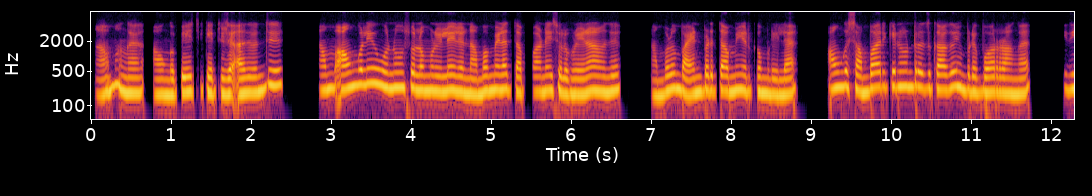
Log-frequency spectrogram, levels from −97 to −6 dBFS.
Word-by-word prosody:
ஆமாங்க. 200 0 +1 0.3
அவுங்க 175 0 0
பேச்சு 195 +1 +1
கேட்டுட்டு 180 -1 +1
அது 185 - +3
வந்து 220 +7 +1 0.6
நம்ப 220 +2 -1
அவுங்களையும் 270 +5 +2
ஒண்ணும் 235 0 +1
சொல்ல 215 -3 +2
முடியல. 205 0 +2
இல்ல, 195 -1 +2
நம்ம 175 +3 +1
மேல 215 0 +2 0.2
தப்பானே 195 +1 -3
சொல்ல 190 -3 +1
முடியல. 175 0 +1
ஏன்னா 200 +2 +2
வந்து, 195 +2 +2 0.5
நம்மளும் 200 +7 0
பயன்படுத்தாமயும் 200 +3 +1
இருக்க 195 0 -3
முடியல. 175 -1 0 0.5
அவுங்க 240 +3 +1
சம்பாதிக்கணுன்றதுக்காக, 230 +1 0
இப்பிடி 205 -3 0
போடுறாங்க! 185 -2 +1 0.6
இது 215 +1 -2
200 Hz, 135 wpm, -22 LUFS, 190-225 Hz, 0.6 s, அது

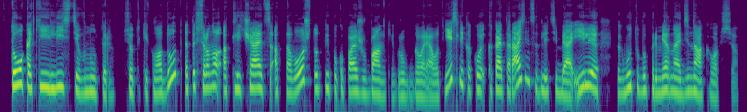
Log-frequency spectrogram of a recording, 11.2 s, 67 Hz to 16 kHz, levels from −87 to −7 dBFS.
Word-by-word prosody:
то, 255 +3 +8
какие 225 0 +2
листья 215 -3 0
внутрь 175 -3 -5 0.2
всё-таки 180 -2 -7
кладут. 285 - 0
Это 235 - 0
всё 215 - -1
равно 225 +1 +2
отличается 215 +2 +2
от 180 - -4
того, 180 - +2
что 315 -11 -3
ты 210 +1 -7
покупаешь 185 -2 -1
в 170 - -7
банке, 160 -4 0
грубо 150 0 -9
говоря. 150 -1 -2
Вот 145 +1 -6
есть 320 +9 +2
ли 270 - -1
какой 190 +1 -4
какая-то 195 -3 +1
разница 310 - +3
для 180 -1 -4
тебя 170 -4 +1
или 225 0 +3 0.3
как 175 0 -7
будто 220 +1 -2
бы 195 0 -4
примерно 185 +1 0
одинаково 165 -4 -2
всё? - - -14
190 Hz, 180 wpm, -25 LUFS, 170-220 Hz, 0.3 s, то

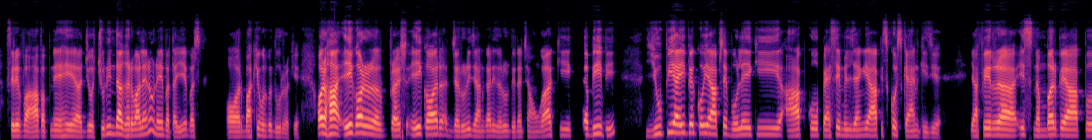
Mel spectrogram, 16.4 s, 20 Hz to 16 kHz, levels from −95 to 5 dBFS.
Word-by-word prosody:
सिर्फ़ 140 0 0
आप 135 0 0
अपने 140 +2 -5
ही 145 0 -2
अ, 130 -2 -1
जो 135 +2 -7
चुनिंदा 190 +6 +1
घरवाले 155 +2 0
हैं - - -4
ना - - -4
उन्हें 170 - -3
ही - - -4
बताइए 130 +3 -6
बस 140 - -9 0.4
और 125 0 -2
बाकियों 145 +3 -3
को 140 - -9
दूर 120 -2 -12
रखिए। 410 +2 -16 0.3
और 210 - +11
हाँ, 195 0 +9
एक 210 +5 +4
और 190 -7 +5
प्रश्न 150 0 -2
एक 190 - -3
और 175 0 +2
ज़रूरी 135 +3 -5
जानकारी 140 0 -6
ज़रूर 130 +1 -10
देना 125 +1 -10
चाहूँगा 130 +4 -4
कि 160 -1 -11 0.3
कभी 190 +4 0
भी 170 +4 -8 0.6
यूपीआई 215 +4 +3
पे 220 - +3
कोई 210 -1 0
आपसे 195 +1 -4
बोले 170 +2 -3
कि 175 -1 -8
आपको 155 +3 -2
पैसे 150 +4 -2
मिल 155 -1 -9
जाएँगे 150 +2 -4
आप - - -4
इसको 185 +2 -6
स्कैन 140 -1 -6
कीजिए 125 - -13 0.5
या - - -2
फिर 170 -1 +1 0.4
इस 175 -2 -5
नंबर 150 +4 +1
पे 165 - +3
आप 150 0 0
155 Hz, 200 wpm, -21 LUFS, 140-180 Hz, 0.6 s, और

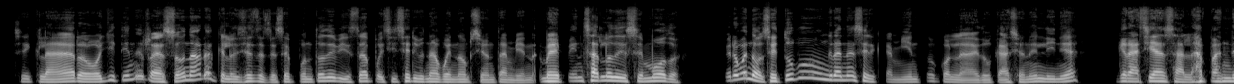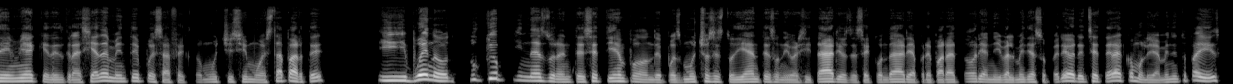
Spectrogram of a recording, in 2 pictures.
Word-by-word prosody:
Sí, 130 -2 -9
claro. 125 +3 +2
Oye, 155 +10 -1
tienes 200 - -4
razón. 145 - +2
Ahora 215 +3 +2
que 175 - -2
lo 125 - 0
dices 140 +5 -1
desde 115 -5 -3
ese 120 +4 -3
punto 120 +6 -3
de 165 0 +3
vista, 140 +1 -1
pues 120 -4 -6
sí 130 - -6
sería 145 -1 0
una 130 0 +1
buena 115 -1 -1
opción 110 -1 -4
también 100 -2 -4
me 145 0 +6
pensarlo 175 +3 +3
de 165 -2 +6
ese 140 0 0
modo. 150 -7 +1 0.4
Pero, 180 +5 +1
bueno, 220 - +4
se 150 +5 +4
tuvo 290 +7 -1
un 250 -4 -1
gran 200 -1 +2
acercamiento 125 - -4
con 120 -4 -5
la 100 -1 -1
educación 105 +3 -3
en 135 0 0
línea 135 +8 -1 0.4
gracias 145 0 +3
a 120 -3 +1
la 115 +1 +2
pandemia 145 +1 +2
que, 130 -4 -6
desgraciadamente, 140 +8 -1
pues, 130 -6 -5
afectó 105 +1 -7
muchísimo 115 -1 -5
esta 105 - -1
parte. 155 +3 +1 0.5
Y 185 -1 +4
bueno, 180 -2 +7 0.2
¿tú 220 -3 -6
qué 275 - +3
opinas 185 - -1
durante 120 -3 -1
ese 145 +5 +1
tiempo 145 -1 -1
donde, 110 -2 -3
pues, 105 -2 -5
muchos 125 +3 -2
estudiantes 120 +1 -2
universitarios 110 +3 +1
de 105 - -8
secundaria, 110 +2 -2
preparatoria, 110 +3 -3
a - - -5
nivel 110 -1 -2
media 115 0 -2
superior, 135 +7 0
etcétera, 145 +6 +1
como 160 -6 -3
lo 105 - -5
llaman 105 +4 -4
en 125 - -4
tu - - -11
país, 170 -3 +1
130 Hz, 185 wpm, -22 LUFS, 115-155 Hz, 0.5 s, bueno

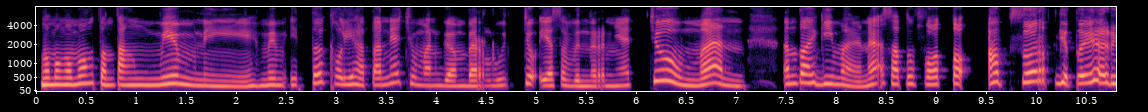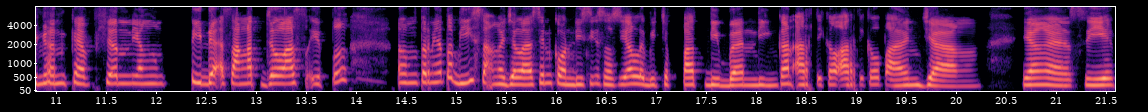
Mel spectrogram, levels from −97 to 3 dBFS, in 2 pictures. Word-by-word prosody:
Ngomong-ngomong 245 +4 +4
tentang 230 -1 +2 0.2
meme 255 -2 +3
nih. 190 -1 -3
Meme 225 +1 -1
itu 260 +5 -3
keliatannya 250 +2 -2
cuman 210 -6 -6
gambar 195 0 0
lucu 215 +7 -4
ya 210 - +3
sebenernya, 195 0 -4 0.2
cuman 260 - +3 0.4
entah 285 +3 +2
gimana 240 -5 -1
satu 265 -1 -1
foto 255 +4 0 0.2
absurd 340 +2 +3
gitu 280 -2 +1
ya 305 -2 +5
dengan 280 +1 +1
caption 280 0 -1
yang 275 0 -4 0.2
tidak 305 -4 +2
sangat 275 0 +2
jelas 275 +3 +2
itu, 265 +5 -6 0.6
mmm, 310 0 -4
ternyata 330 +1 0
bisa 315 +1 0
ngejelasin 255 +2 +2
kondisi 245 0 0
sosial 250 +1 0
lebih 230 -4 -1
cepat 245 -1 0
dibandingkan 220 +2 +1
artikel-artikel 240 0 -1
panjang, 205 -4 +1 0.4
ya 240 0 +4
nggak 225 -3 +1
sih? 230 +1 +1
245 Hz, 115 wpm, -24 LUFS, 220-275 Hz, 0.6 s, ya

